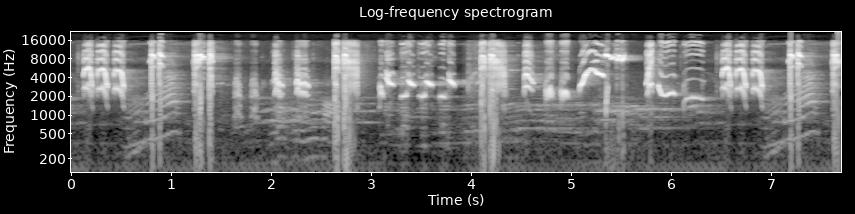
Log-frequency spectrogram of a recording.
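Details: Male orange-headed thrush kept in a cage sings after a female is put beneath it: quick twittering whistles, sharp clicks and a run of rising and falling looped notes, continuous and energetic.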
